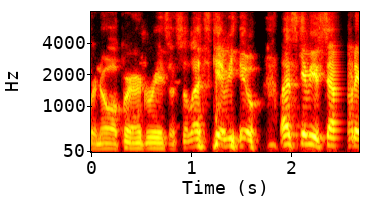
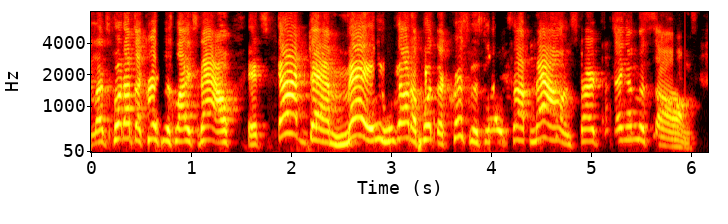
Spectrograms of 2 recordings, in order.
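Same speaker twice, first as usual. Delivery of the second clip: high, excited imitation; mock excited Taylor; 9 semitones higher than usual. Host mocking Taylor's Christmas excitement, high and eager. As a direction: hype it up like a Christmas fanatic. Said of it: "Taylor said".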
